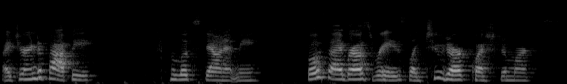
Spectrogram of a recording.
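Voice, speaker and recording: A woman's voice: mid-range voice, a little slow. A woman reading a children's novel aloud expressively, like a teacher.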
